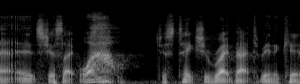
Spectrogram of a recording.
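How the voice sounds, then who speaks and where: A man with a British accent talks at a moderate pace with vocal fry, in a very clean recording with a silent background. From England. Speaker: radio DJ and producer. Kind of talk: interview answer.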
